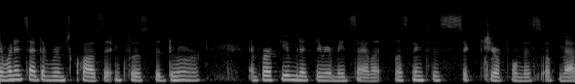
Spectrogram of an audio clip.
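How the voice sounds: The clip carries a natural reading voice. That is what it offers.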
